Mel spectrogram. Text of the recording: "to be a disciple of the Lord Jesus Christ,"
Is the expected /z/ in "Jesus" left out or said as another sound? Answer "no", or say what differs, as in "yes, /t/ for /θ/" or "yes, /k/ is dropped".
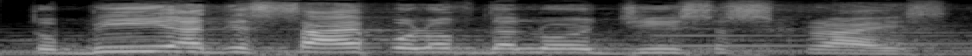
yes, /s/ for /z/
